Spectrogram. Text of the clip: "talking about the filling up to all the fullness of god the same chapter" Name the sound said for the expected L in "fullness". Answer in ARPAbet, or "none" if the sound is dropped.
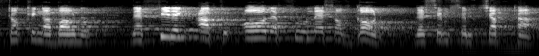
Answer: none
